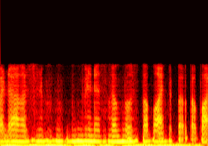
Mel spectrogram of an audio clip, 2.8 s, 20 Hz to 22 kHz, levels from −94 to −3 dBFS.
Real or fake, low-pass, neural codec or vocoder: fake; 3.6 kHz; autoencoder, 22.05 kHz, a latent of 192 numbers a frame, VITS, trained on many speakers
